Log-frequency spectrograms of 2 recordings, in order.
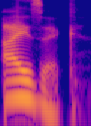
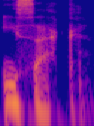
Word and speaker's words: Isaac: Even though his name was Isaac, these guys always mispronounced it and called him Issak.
